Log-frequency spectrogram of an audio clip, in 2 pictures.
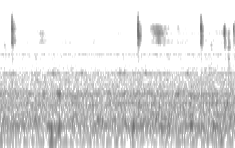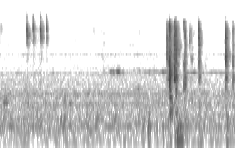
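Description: Soft, close keyboard clicks, sparse and irregular, ending in a short quick flurry of keystrokes, with no one talking.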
